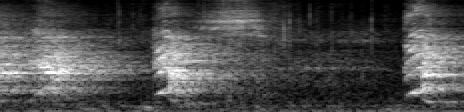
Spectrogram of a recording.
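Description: A pet dog barks three times indoors, loud and close, with short uneven gaps between barks and no talking over them.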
